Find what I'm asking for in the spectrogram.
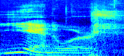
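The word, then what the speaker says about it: Llanowar: I think it's Spanish. Yanowar.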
